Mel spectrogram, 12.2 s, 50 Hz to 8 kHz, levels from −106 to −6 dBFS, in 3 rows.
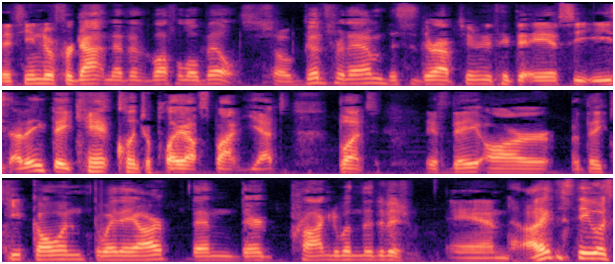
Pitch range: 115-155 Hz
